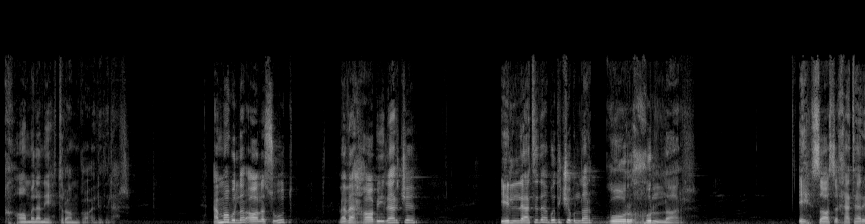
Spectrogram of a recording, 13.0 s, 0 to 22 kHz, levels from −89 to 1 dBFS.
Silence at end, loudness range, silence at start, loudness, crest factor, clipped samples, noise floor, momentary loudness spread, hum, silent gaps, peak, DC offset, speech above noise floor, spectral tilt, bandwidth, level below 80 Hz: 0 s; 4 LU; 0.1 s; -34 LUFS; 24 dB; under 0.1%; -78 dBFS; 19 LU; none; none; -14 dBFS; under 0.1%; 44 dB; -3 dB/octave; 16.5 kHz; -72 dBFS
